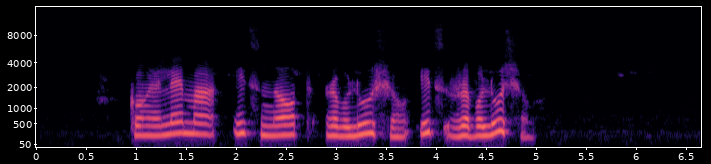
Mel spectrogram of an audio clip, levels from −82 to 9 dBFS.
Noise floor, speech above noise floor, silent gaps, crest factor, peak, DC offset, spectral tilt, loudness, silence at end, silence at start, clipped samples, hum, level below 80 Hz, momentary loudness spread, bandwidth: -75 dBFS; 51 dB; none; 16 dB; -10 dBFS; under 0.1%; -8.5 dB/octave; -24 LUFS; 1.7 s; 0.95 s; under 0.1%; none; -72 dBFS; 7 LU; 4 kHz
